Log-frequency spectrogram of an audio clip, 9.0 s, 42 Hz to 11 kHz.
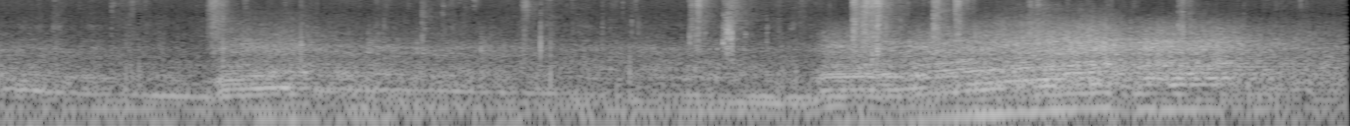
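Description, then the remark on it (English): A motorbike engine drones along a 30 mile an hour road, growing louder and rising in pitch as it passes, with a few sharp footstep-like taps scattered through. No one speaks. “Going on, it's actually a motorbike.”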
